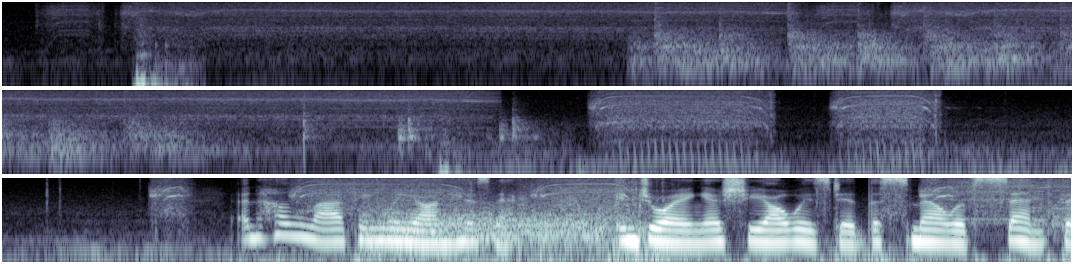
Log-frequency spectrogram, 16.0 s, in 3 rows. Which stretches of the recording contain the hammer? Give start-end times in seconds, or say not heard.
3.1-8.2.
